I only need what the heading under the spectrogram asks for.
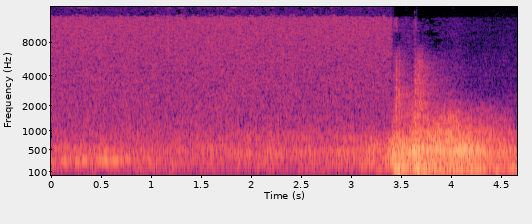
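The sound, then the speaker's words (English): A steady rushing roar is broken by a sudden sonic boom from a supersonic car as it moves forward, a sharp loud crack that swells into a deep rumbling wash before slowly fading. No voices. “You then start to move forward, and we should get the sonic booms in a moment.”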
